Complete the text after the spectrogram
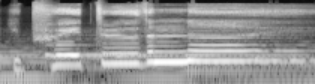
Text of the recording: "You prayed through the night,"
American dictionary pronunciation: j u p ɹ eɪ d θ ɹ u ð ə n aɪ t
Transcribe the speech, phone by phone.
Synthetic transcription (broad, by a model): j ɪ p ɹ eɪ d θ ɹ u ð ə n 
